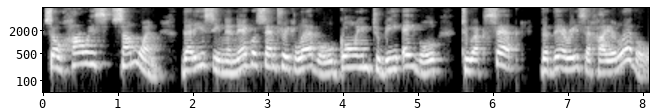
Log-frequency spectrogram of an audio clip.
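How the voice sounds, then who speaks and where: Speaking with a Spanish accent, a woman uses a medium pitch and lively intonation. Her pace is fairly slow and her loudness very even. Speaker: interviewer. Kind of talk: interview. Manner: halting.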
